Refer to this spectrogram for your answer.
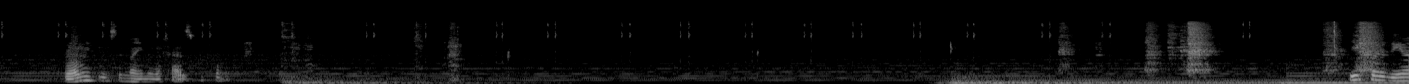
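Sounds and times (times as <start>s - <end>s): faint music with ticking beat: 0.0s - 14.0s
low rumble: 2.8s - 5.2s, 9.4s - 14.0s
steady drone: 2.8s - 5.6s, 9.3s - 14.0s.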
